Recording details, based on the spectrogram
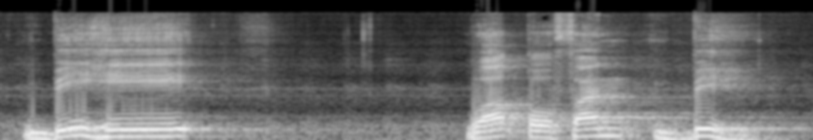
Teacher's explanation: با کو مختصر کریں گے اور ہی کو کھینچیں گے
